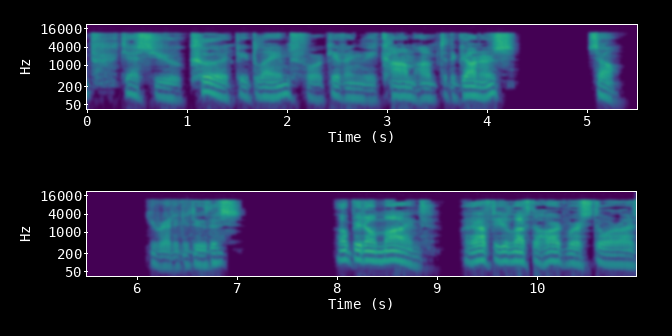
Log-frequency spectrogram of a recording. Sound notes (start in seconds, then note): none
